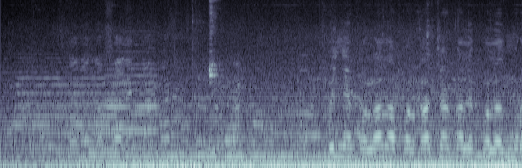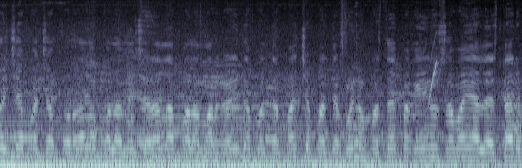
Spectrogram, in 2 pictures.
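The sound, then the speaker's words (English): A steady low rumble of idling cars and trucks stuck in line at the border near Tijuana, continuous, while vendors wander among the vehicles and a crowd of voices calls and chatters over the engine drone throughout. “The wait at the border has created an entire economy of vendors who wander through the mass of idling cars and trucks, offering their goods to people stuck in line.”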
